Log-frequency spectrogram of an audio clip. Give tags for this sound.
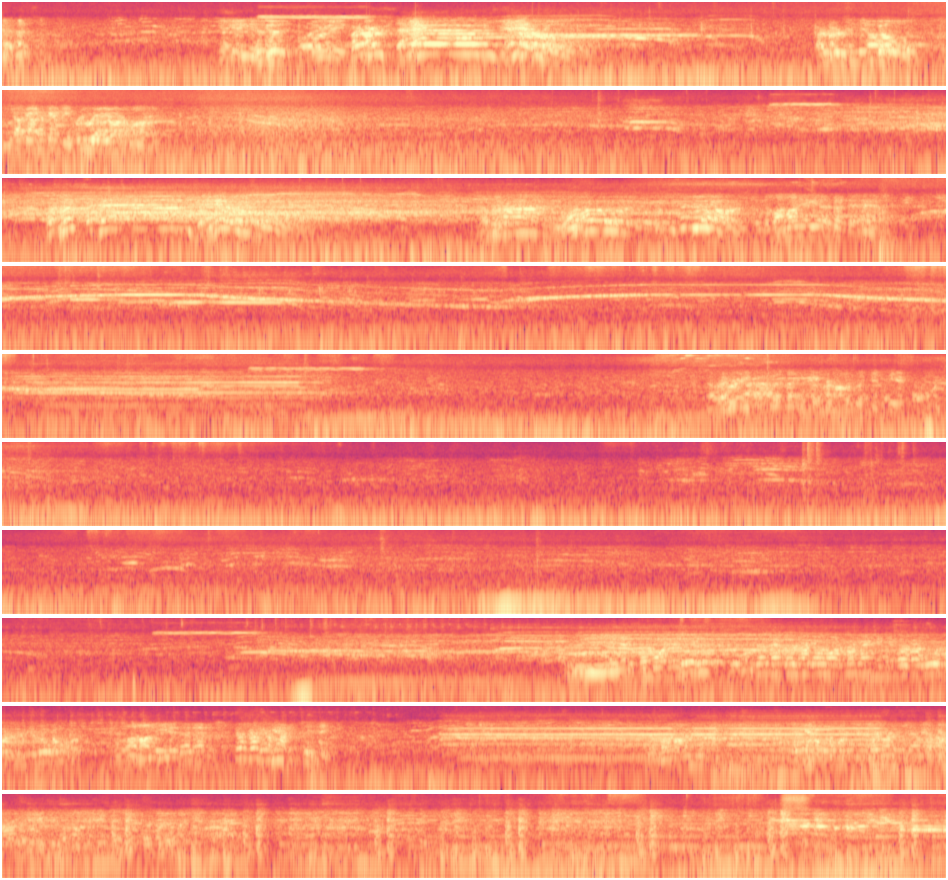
school
high
football
crowd

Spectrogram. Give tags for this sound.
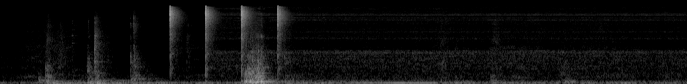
burn
field-recording
flame
kitchen
flames
hissing
gas
burning
hiss
ticks
gas-stove
stove
tick
fire

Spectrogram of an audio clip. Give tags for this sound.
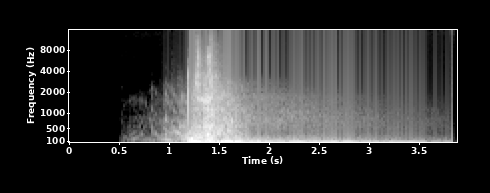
closing
atmospheres
bay
door
sci
pod

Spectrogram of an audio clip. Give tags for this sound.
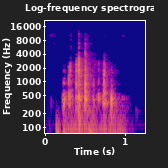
animation
cartoon
flap
quirky

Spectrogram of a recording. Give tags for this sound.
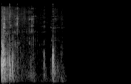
ambience
atmosphere
avalanche
canyon
cinematic
cracking
crumbling
debris
effect
effects
fx
glitch
impact
movement
nature
rock
rocks
rupture
sci-fi
sfx
slide
sound-design
special-effects
stone
stones
texture
trailer

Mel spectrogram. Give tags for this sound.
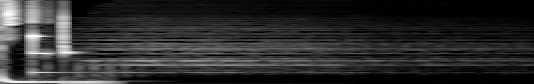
achievement
application
bleep
blip
bootup
button
clicks
effect
event
future
futuristic
game
intro
menu
notification
sci-fi
sfx
sound
startup
video

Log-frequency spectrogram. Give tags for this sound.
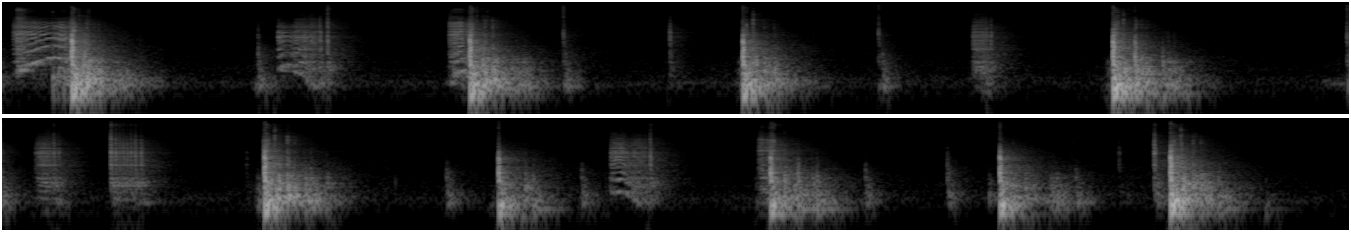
open
wooden
light
door
hollow
close

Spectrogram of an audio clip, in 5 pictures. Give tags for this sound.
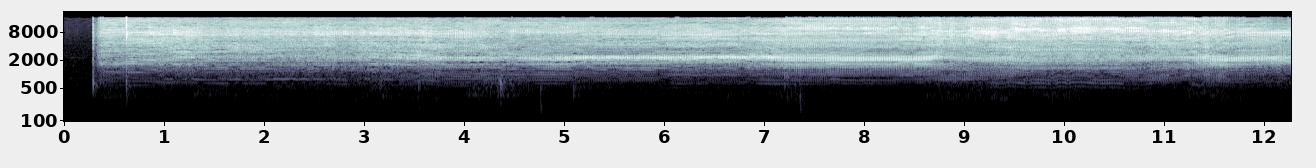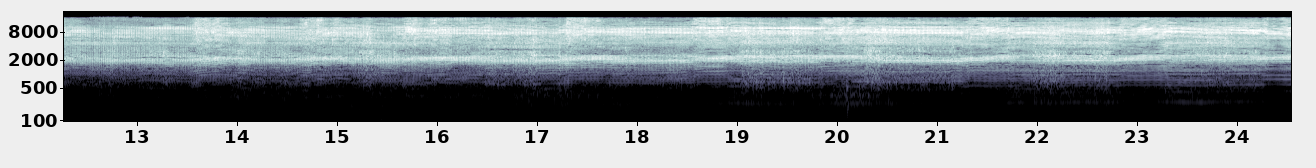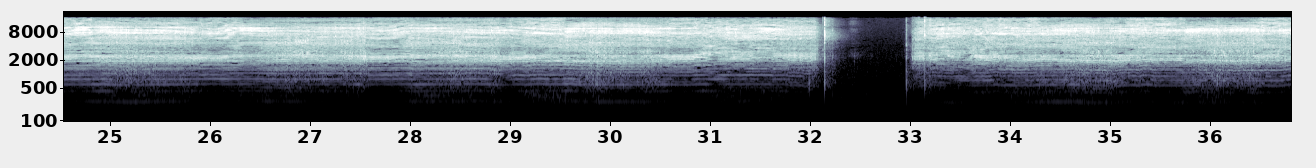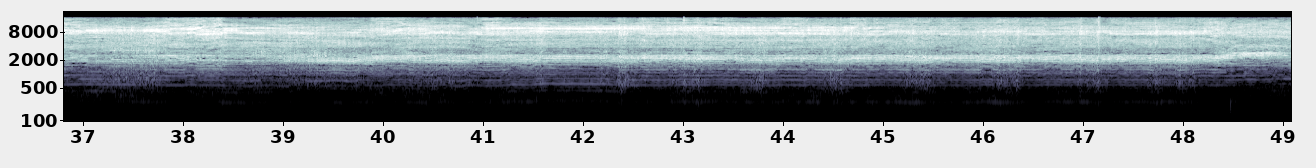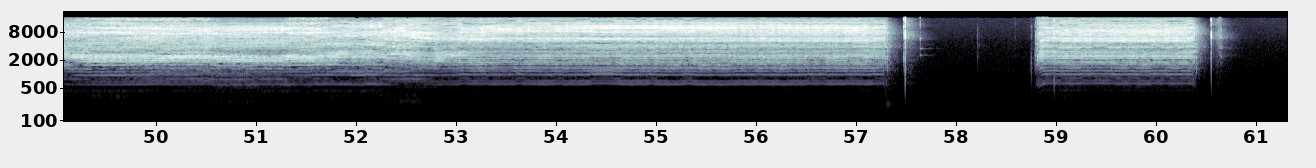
Trimmer
Hum
shearing
Beard
Static
Electrical
Razer
sheep
Clean
Electric
Buzz
Shaver
battery
Vibrate

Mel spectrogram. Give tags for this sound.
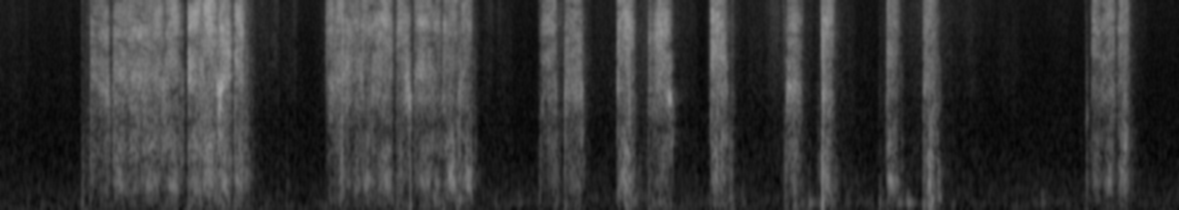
Czech
writing
Panska
Office
Highlighter
CZ

